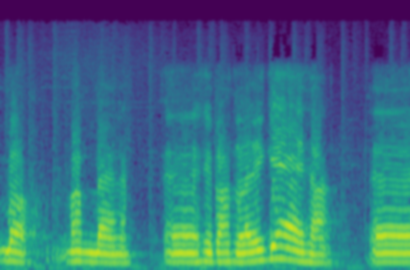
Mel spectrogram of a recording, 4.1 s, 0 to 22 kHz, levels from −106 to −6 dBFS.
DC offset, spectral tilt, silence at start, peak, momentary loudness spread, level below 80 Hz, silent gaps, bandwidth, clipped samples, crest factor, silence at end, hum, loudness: under 0.1%; -8 dB/octave; 0 s; -6 dBFS; 12 LU; -50 dBFS; none; 8.6 kHz; under 0.1%; 12 dB; 0 s; none; -19 LUFS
